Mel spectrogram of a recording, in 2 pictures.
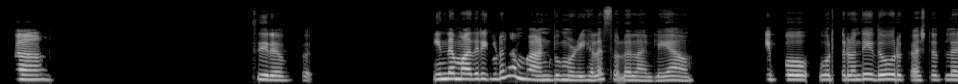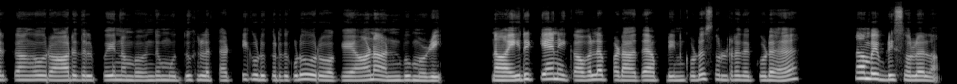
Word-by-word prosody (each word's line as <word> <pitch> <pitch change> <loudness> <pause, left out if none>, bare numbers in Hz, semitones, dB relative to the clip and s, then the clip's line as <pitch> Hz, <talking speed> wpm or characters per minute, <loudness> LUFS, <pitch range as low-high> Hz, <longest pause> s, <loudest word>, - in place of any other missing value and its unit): ஆ. 225 -1 +3 2.0
சிறப்பு. 200 -5 -2 1.3
இந்த 250 +1 +5
மாதிரி 250 0 +4
கூட 255 +4 -1
நம்ம 285 -10 +2
அன்பு 210 +1 -2
மொழிகள 195 0 -1
சொல்லலாம் 190 -2 -3
இல்லையா? 185 +3 -2 0.9
இப்போ 220 0 -1 0.3
ஒருத்தர் 220 -1 -3
வந்து 220 +3 -1
ஏதோ 220 +1 +3
ஒரு 220 - -2
கஷ்டத்தில 215 +1 -3
இருக்காங்க, 205 0 -4
ஒரு 200 - -2
ஆறுதல் 200 +1 -1
போய் 205 0 +1
நம்ம 195 -1 -3
வந்து 195 +1 -3
முதுகுல 200 +1 -3
தட்டிக் 190 +4 -7
குடுக்கிறது 200 -2 -3
கூட, 225 +3 +1
ஒரு 200 -2 -1
வகையான 190 +2 0
அன்பு 190 +1 -1
மொழி. 180 0 +2 0.6
நான் 195 0 +7
இருக்கேன் 240 +2 +4
நீ - - +1
கவலப்படாதே, 200 -2 +1
அப்டின்னு 190 0 -5
கூட 205 - -1
சொல்றத 205 -2 -2
கூட 195 - 0 0.9
நாம 275 -2 +8
இப்டி 215 0 +1
சொல்லலாம். 195 -2 +1
205 Hz, 130 wpm, -21 LUFS, 195-220 Hz, 2.0 s, நாம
